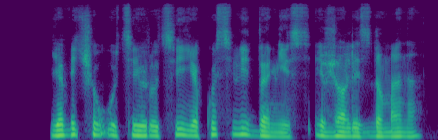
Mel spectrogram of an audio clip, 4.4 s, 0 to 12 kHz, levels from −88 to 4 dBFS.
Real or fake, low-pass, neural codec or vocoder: fake; 10.8 kHz; codec, 44.1 kHz, 2.6 kbps, SNAC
